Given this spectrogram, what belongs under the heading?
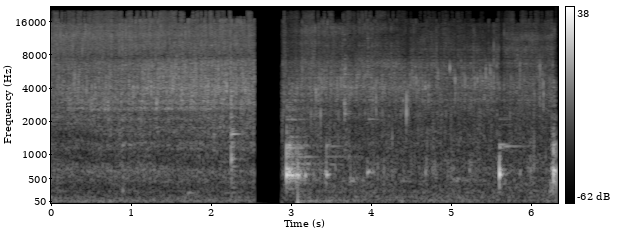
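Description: Two fish pieces fry in hot oil with spices, giving a steady, close crackling sizzle that cuts out briefly, then resumes with occasional clinks of a utensil against the pan.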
